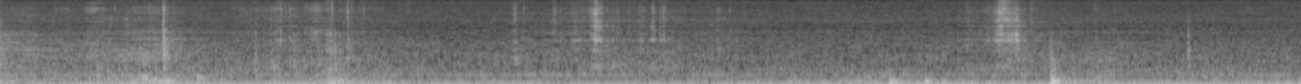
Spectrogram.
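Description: Faint, scattered small clicks and rustles of a dwarf hamster stirring on the wooden floor of its house and the wood-shavings bedding, a handful of them spread across a few seconds, over a steady low hum.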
